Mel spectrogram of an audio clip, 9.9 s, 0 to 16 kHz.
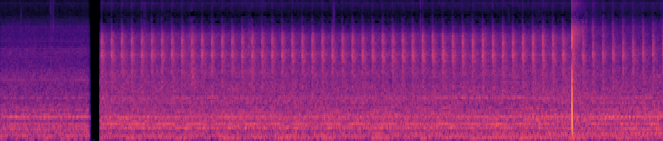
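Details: Steady machine hum with rapid, regular clicking pulses and a faint whine from a 2-in-1 808 nm diode and pico laser machine firing during hair removal treatment.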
